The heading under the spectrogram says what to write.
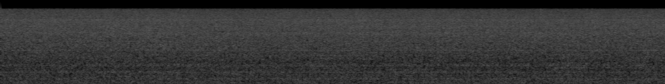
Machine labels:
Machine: fan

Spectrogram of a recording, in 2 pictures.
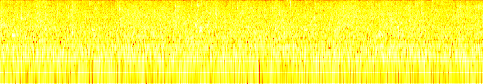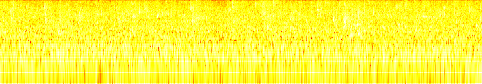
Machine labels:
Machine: pump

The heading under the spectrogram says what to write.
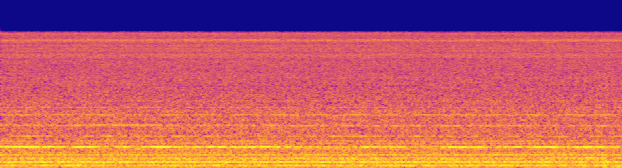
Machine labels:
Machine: fan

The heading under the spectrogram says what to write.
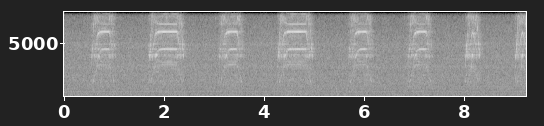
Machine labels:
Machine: slide rail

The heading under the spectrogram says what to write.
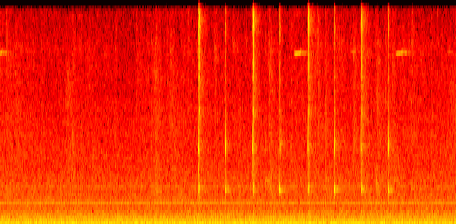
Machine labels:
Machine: valve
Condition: normal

